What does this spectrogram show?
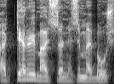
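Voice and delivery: rough, inaccurate attempt at a Japanese accent. Trying out an accent while the other speaker judges it, in an attempted Japanese accent. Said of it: "Does that sound Japanese to you?".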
